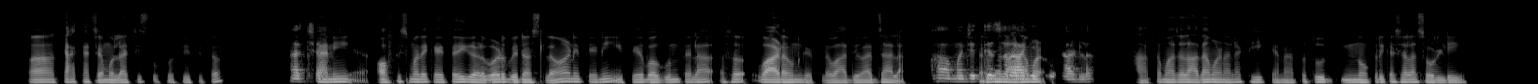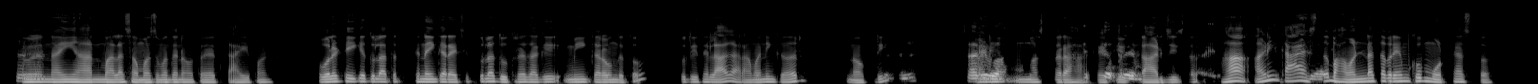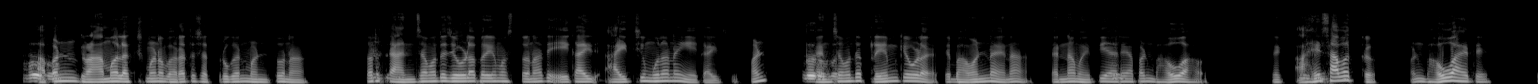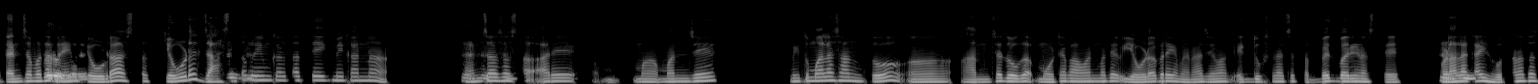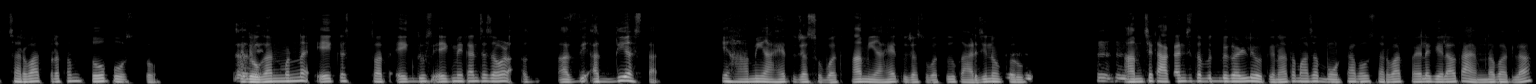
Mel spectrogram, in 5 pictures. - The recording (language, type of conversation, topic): Marathi, podcast, कुटुंबात मोठ्या भांडणानंतर नातं पुन्हा कसं जोडता येईल?
- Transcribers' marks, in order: other background noise; unintelligible speech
